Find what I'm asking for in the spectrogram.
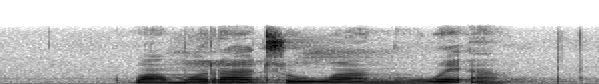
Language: Venda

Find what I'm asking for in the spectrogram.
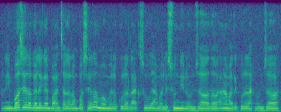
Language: Nepali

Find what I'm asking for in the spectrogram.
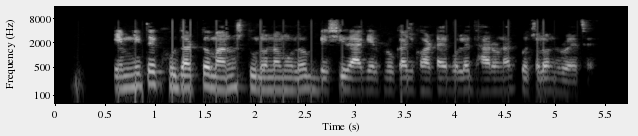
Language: Bangla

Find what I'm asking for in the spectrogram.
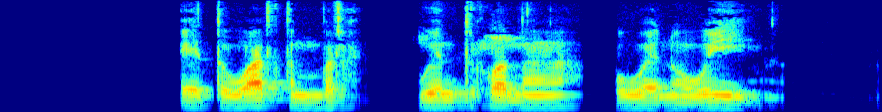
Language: Nawdm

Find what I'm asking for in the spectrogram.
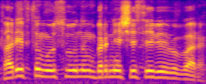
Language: Kazakh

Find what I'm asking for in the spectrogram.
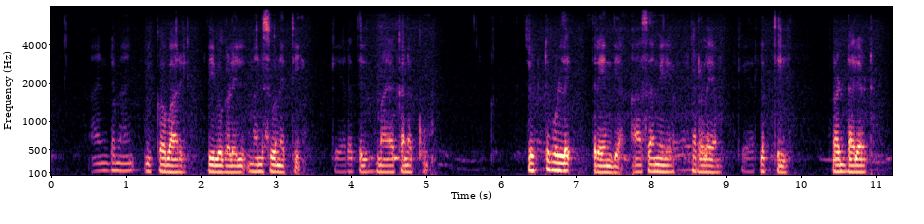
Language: Malayalam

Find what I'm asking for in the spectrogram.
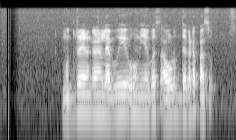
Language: Sinhala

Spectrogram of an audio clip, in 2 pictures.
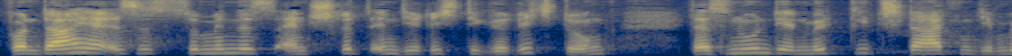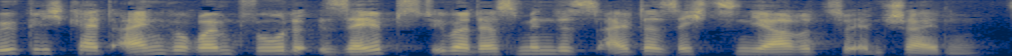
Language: German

